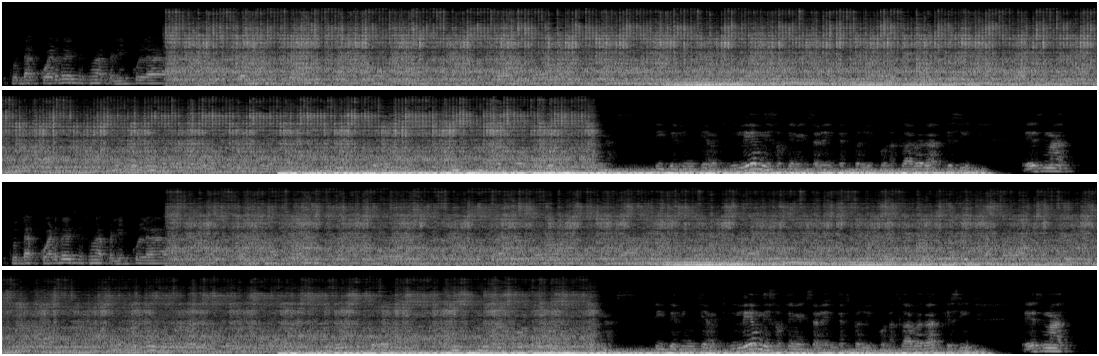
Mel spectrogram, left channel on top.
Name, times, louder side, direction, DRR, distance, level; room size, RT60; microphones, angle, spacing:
voice 1, 0.0-1.8 2.3-3.2 3.6-8.0 8.7-10.9, right 1 dB, 70° right, 1.7 m, -37 dB
sound 1, 1.6-16.9, left 3 dB, 60° left, 2.3 m, -28 dB
sound 2, 5.9-16.9 17.2-17.3, right 2 dB, 25° right, 0.6 m, -31 dB
voice 2, 12.0-17.1 17.5-21.5, equal, 45° right, 2.1 m, -35 dB
sound 3, 13.7-20.8, left 4 dB, 90° left, 0.5 m, -18 dB
6.1 x 4.6 x 4.2 m
head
